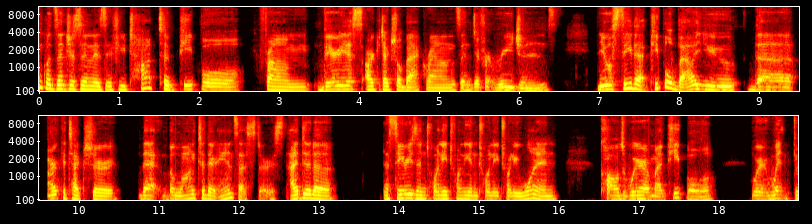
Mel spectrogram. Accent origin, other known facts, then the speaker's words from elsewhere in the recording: the South, United States; Because even, you know, growing up in the South, I was always under the impression that the most horrific and heinous and most racially charged things happened in the American South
